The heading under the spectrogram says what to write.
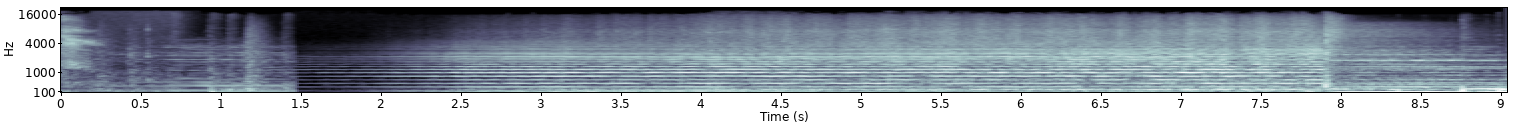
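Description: A sustained, swelling horn-like wind instrument tone opens a song, rich and droning, holding loud and steady for several seconds with no voices.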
